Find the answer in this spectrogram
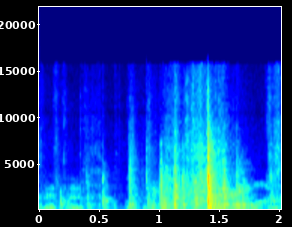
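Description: Brown paper gift bag rustling and crinkling as it is handled and opened, with one sharp crinkle a little past halfway.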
